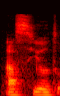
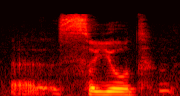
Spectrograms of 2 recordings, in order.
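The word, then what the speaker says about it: أسيوط: And it has several ways of pronunciation. خمسة لغات أسيوت أسيوت الأسيوت الأسيوت سيوت سيوت.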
